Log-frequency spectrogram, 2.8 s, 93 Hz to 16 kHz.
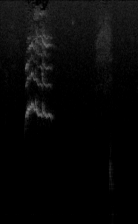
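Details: Indoor cat sound from a 24 September 2017 morning of nursing and play involving mother cat Shelby, about two years old, and her three-month-old kittens: one short mew that rises then slides downward, with a faint low thump after.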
